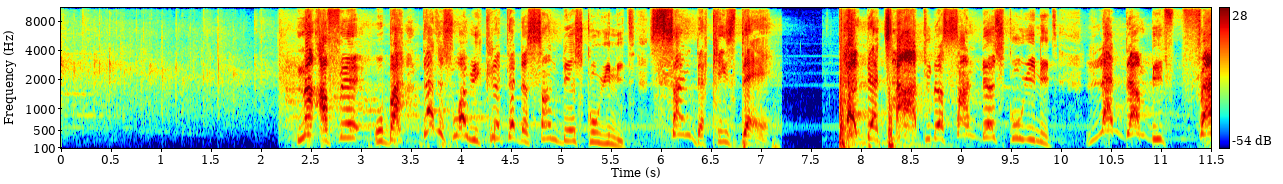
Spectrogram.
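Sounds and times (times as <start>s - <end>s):
crowd applauding: 0.0s - 2.2s
speech: 2.3s - 7.2s, 8.1s - 11.4s.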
